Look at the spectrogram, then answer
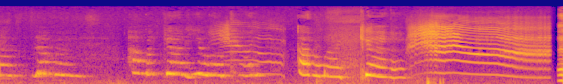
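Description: A pet cat meows repeatedly and loudly up close, a run of drawn-out, rising and falling cries with short gaps between them and a longer wail near the end.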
